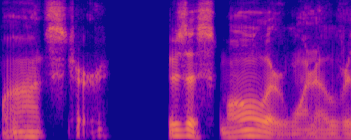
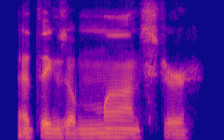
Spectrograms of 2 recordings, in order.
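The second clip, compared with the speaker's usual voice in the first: usual speaking voice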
